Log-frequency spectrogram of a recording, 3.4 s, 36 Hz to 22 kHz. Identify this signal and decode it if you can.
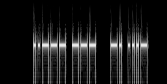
Morse code, heard as a keyed tone, about 28 wpm, 700 Hz. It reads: 2O NV
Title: Winter Field Day Exchanges 28wpm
